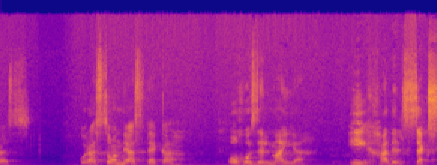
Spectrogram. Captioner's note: speaks a foreign language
